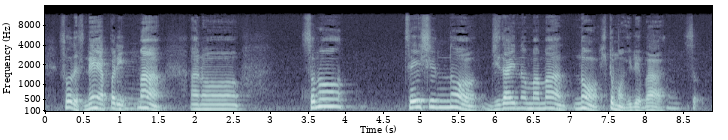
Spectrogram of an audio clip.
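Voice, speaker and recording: A man's high voice with very wide pitch swings, at a fairly slow pace, with audible room echo. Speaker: former street dance group leader. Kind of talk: radio interview. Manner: halting.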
